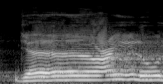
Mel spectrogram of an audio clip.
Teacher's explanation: الف مدہ 1 سیکنڈ جیم کو کھینچیں گے، عین کو اپنے صحیح مخرج سے ادا کریں گے۔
